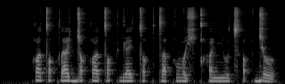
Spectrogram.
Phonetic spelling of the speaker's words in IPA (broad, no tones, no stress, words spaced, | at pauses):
qotɒqɾe ɟoqutɒqɡe tuqtiq vɒçqʰoɲu t͡sʼoqɟo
